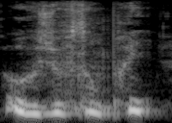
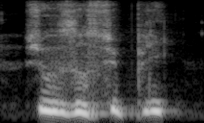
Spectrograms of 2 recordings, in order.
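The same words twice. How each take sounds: First: High, rising, desperate plea; frightened mother pleading for her son. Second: High, breathless whispered begging; desperate hushed supplication; pleading whisper. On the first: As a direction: beg her to stop. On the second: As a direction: whisper the plea urgently. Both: A narrator's reading. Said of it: "sollicitait Isabelle".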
